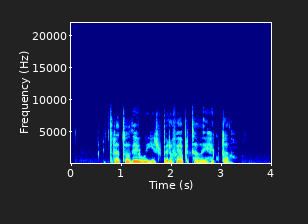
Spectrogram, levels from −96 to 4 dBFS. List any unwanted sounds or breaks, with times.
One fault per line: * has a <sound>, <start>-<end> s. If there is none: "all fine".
* has a dropout, 2.3-2.4 s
